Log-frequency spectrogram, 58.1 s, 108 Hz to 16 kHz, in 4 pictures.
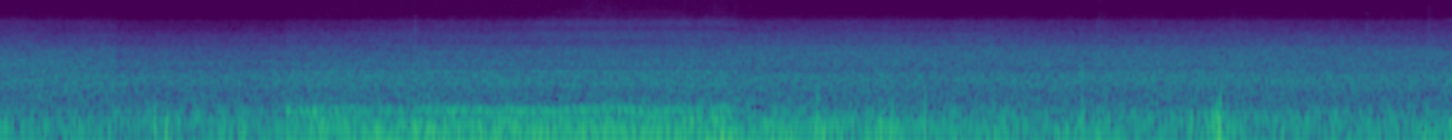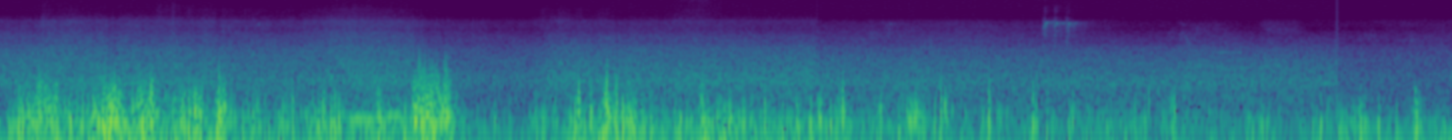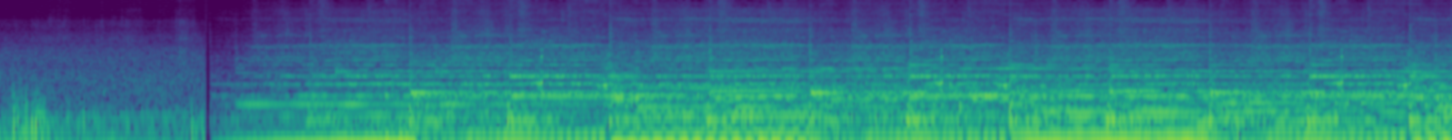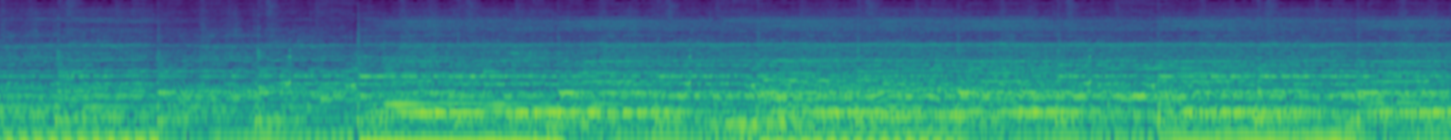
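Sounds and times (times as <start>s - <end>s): vehicle engine hum: 0.0s - 23.1s, 26.8s - 58.0s
wind buffeting microphone: 14.2s - 31.2s.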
